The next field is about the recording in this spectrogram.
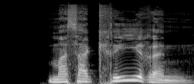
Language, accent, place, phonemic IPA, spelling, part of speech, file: German, Germany, Berlin, /masaˈkʁiːʁən/, massakrieren, verb, De-massakrieren.ogg
- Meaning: to massacre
